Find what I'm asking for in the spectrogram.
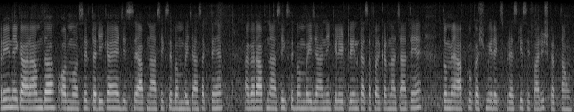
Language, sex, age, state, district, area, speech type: Urdu, male, 60+, Maharashtra, Nashik, urban, spontaneous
